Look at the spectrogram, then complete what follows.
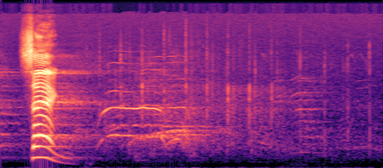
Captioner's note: cheering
